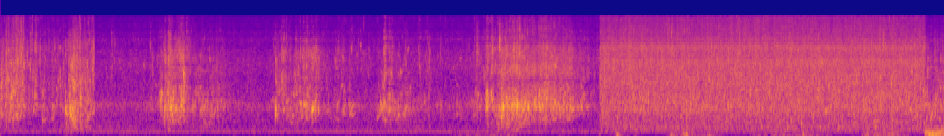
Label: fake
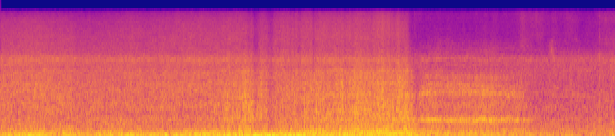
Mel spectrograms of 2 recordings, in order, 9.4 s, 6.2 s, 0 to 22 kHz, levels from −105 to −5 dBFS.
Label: fake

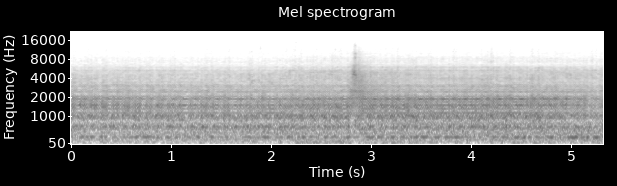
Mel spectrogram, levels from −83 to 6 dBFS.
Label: fake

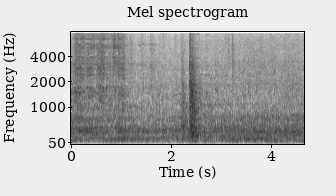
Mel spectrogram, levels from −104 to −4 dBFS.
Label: fake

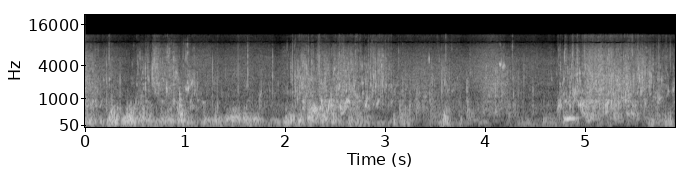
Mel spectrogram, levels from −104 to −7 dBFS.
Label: real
